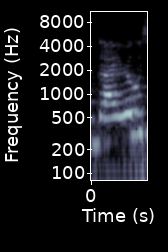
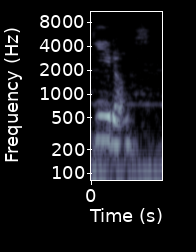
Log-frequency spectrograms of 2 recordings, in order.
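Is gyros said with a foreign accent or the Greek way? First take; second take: foreign accent; Greek. First: The word is said with a foreign accent. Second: The word is said with a native Greek pronunciation. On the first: The speaker calls it wrong. "those who have an accent tend to read it as gyros, but it's not gyros" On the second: The speaker calls it right. "it's gyros"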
